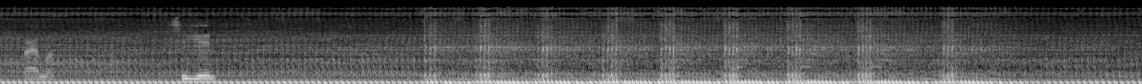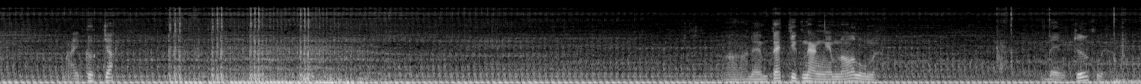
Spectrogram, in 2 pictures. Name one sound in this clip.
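A motorcycle engine idles with a steady, low rumble.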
